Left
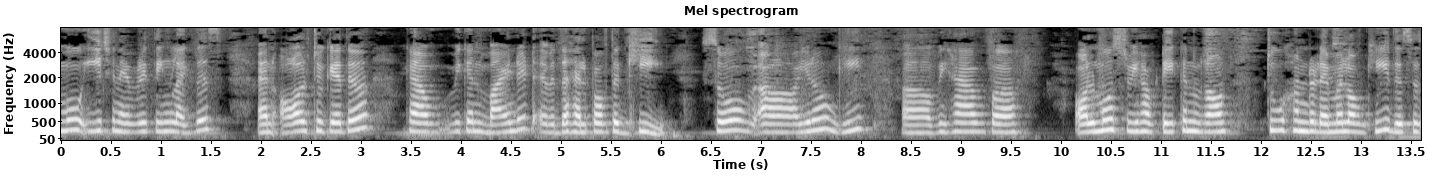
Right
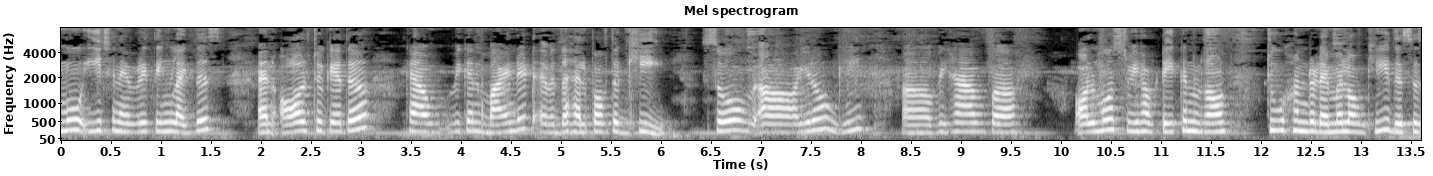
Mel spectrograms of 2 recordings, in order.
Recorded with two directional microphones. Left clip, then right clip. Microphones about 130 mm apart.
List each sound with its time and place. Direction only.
0.0 s speech: 25° left (ahead or behind)
1.0 s a woman's voice: 20° left (ahead or behind)
2.0 s speech: 35° left (ahead or behind); by 7.2 s 55° left (ahead or behind)
7.2 s a sound: 65° left (ahead or behind)
10.1 s speech: 70° left (ahead or behind); by 10.9 s 55° left (ahead or behind)
11.0 s speech: 40° left (ahead or behind)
